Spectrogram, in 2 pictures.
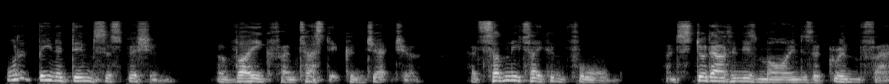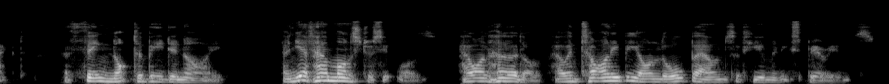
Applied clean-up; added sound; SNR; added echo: none; none; none; none.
